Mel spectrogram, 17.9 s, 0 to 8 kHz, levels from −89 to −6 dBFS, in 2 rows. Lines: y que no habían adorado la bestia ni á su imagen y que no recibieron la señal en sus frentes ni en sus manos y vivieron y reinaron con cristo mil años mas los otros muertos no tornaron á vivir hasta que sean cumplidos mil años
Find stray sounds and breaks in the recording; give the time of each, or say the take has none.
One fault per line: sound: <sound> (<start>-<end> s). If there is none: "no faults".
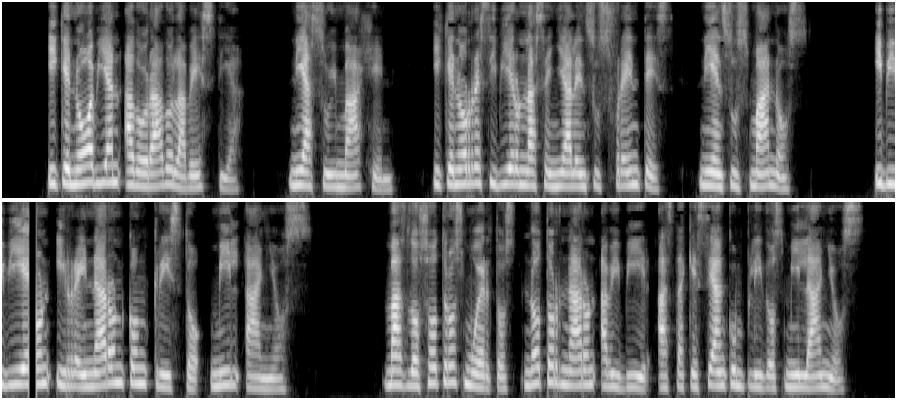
sound: dropout (9.2-9.3 s)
